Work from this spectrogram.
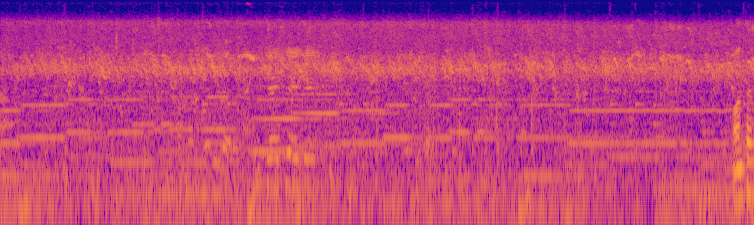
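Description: Chickens clucking on a poultry farm, a busy chorus of overlapping clucks and calls continuing throughout, with people talking over it.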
